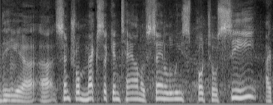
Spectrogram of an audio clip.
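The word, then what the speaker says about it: San Luis Potosí: It'll take place in the central Mexican town of San Luis Potosi. I pronounced that correctly, by the way.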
